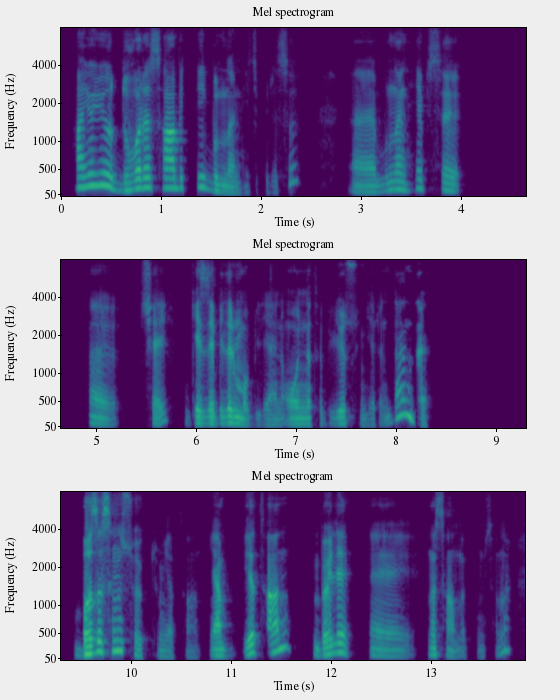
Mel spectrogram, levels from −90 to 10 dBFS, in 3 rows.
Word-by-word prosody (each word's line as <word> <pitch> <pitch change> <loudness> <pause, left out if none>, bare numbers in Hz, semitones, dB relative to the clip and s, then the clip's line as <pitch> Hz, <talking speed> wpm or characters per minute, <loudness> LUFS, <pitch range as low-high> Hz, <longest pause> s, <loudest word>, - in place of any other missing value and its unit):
Ha, 180 - +4
yo, 205 +3 +2
yo, 210 -3 +4
duvara 165 +7 +3
sabit 170 -1 +3
değil 180 -6 -3
bunların 100 -6 -4
hiçbirisi. 245 - -20 0.5
Iıı, 105 0 -6
bunların 140 +1 -4
hepsi, 145 -6 -6 1.0
ııı, 100 -4 -5 0.2
şey, - - -6 0.2
gezebilir 115 +1 +2
mobilya. 90 -4 -3
Hani 90 - -12
oynatabiliyorsun 100 +1 -5
yerinden 110 - -3
de. - - -5 1.1
Bazasını 175 - +7
söktüm 100 - -9
yatağın. 90 0 -17
Ya 110 0 +2
yatağın, 190 - +5 0.2
böyle, 130 +8 +4 0.2
eee, 100 -3 -7
nasıl 115 -3 -4
anlatayım 95 0 -13
sana? 195 - -13
110 Hz, 125 wpm, -32 LUFS, 100-160 Hz, 1.1 s, Bazasını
